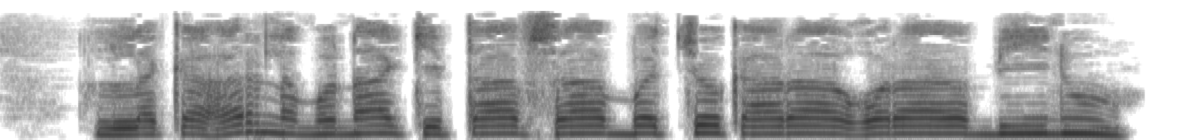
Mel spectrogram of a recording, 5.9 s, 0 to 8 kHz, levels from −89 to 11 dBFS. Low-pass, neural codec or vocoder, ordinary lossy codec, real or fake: 7.2 kHz; none; MP3, 24 kbps; real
